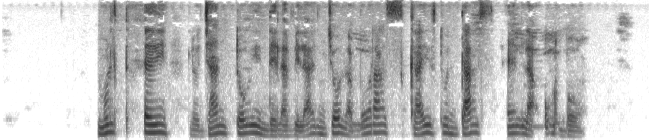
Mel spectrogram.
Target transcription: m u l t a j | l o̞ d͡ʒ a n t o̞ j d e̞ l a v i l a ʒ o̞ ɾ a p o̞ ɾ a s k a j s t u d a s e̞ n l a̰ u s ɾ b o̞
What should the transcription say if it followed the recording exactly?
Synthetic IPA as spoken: m u l t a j | l o̞ d͡ʒ a n t o̞ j d e̞ l a v i l a d͡ʒ o̞ l a b o̞ ɾ a s k a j s t u d a s e̞ n l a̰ u ɾ b o̞

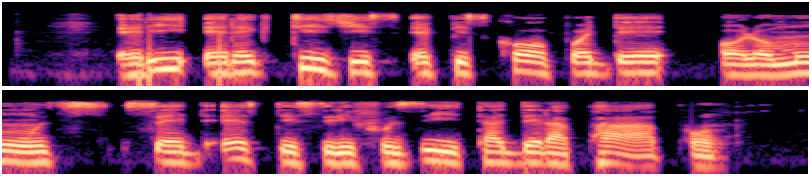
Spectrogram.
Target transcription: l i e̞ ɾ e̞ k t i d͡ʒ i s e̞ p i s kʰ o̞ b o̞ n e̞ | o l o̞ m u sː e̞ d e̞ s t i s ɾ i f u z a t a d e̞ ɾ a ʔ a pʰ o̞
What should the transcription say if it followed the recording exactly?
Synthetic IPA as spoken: l i e̞ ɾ e̞ k t i d͡ʒ i s e̞ p i s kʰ o̞ p o̞ d e̞ | o l o̞ m u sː e̞ d e̞ s t i s ɾ i f u z i t a d e̞ l a p a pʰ o̞

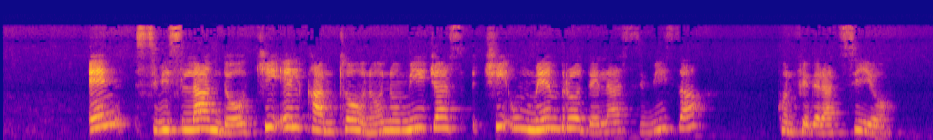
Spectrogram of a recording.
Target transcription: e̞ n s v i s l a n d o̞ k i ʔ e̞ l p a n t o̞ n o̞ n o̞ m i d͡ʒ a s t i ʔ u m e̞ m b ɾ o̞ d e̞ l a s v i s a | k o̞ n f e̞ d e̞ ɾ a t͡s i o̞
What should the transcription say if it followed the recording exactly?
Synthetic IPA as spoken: e̞ n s v i s l a n d o̞ k i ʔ e̞ l k a n t o̞ n o̞ n o̞ m i d͡ʒ a s t͡ʃ i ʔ u m e̞ m b ɾ o̞ d e̞ l a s v i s a | k o̞ n f e̞ d e̞ ɾ a t͡s i o̞

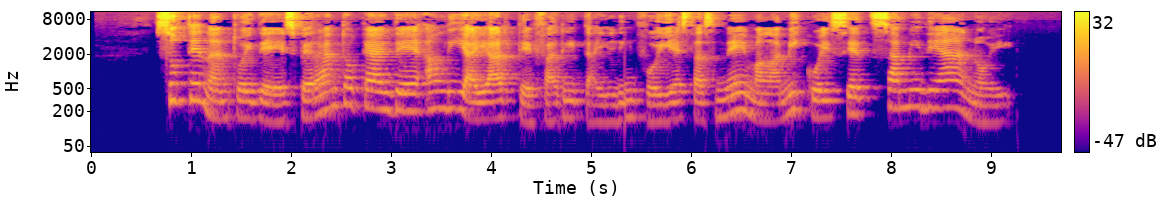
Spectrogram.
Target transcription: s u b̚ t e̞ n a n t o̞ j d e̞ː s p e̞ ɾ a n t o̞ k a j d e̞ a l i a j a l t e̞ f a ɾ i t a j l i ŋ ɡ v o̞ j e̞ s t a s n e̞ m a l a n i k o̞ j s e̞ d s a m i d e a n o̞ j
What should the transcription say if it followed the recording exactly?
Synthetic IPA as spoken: s u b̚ t e̞ n a n t o̞ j d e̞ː s p e̞ ɾ a n t o̞ k a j d e̞ a l i a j a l t e̞ f a ɾ i t a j l i ŋ ɡ v o̞ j e̞ s t a s n e̞ m a l a m i k o̞ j s e̞ d s a m i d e a n o̞ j

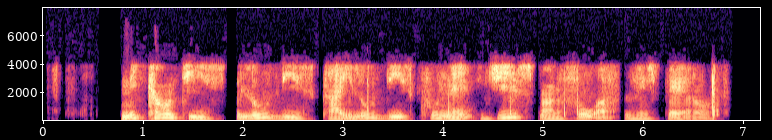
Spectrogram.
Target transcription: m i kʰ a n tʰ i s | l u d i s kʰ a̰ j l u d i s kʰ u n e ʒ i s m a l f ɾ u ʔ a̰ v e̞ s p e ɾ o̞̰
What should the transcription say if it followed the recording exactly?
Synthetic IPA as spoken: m i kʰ a n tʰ i s | l u d i s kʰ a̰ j l u d i s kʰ u n e d͡ʒ i s m a l f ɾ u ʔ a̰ v e̞ s p e ɾ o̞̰

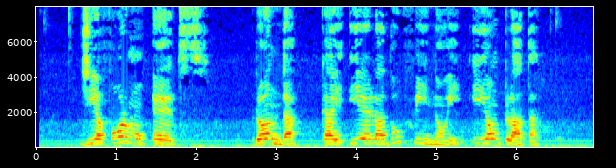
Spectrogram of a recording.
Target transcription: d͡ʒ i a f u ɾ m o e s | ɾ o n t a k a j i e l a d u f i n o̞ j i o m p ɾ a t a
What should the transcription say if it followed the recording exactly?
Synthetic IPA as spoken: d͡ʒ i a f o ɾ m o e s | ɾ o n d a k a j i e l a d u f i n o̞ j i o m p l a t a

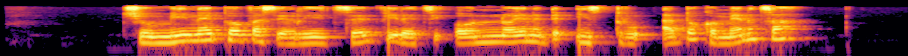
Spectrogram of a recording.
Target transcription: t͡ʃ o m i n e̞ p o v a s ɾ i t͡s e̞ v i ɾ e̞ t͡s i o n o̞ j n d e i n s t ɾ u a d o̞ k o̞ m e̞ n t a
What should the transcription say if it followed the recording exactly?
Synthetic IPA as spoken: t͡ʃ u m i n e̞ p o v a s ɾ i t͡s e̞ v i ɾ e̞ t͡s i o n o̞ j n d e i n s t ɾ u a d o̞ k o̞ m e̞ n t͡s a

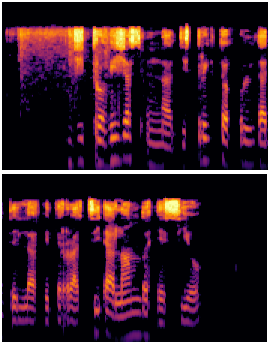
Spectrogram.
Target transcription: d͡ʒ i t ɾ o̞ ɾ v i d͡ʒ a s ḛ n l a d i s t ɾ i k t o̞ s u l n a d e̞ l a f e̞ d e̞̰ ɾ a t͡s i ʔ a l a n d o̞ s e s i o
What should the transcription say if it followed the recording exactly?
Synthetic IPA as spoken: d͡ʒ i t ɾ o̞ v i d͡ʒ a s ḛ n l a d i s t ɾ i k t o̞ f u l d a d e̞ l a f e̞ d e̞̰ ɾ a t͡s i ʔ a l a n d o̞ h e s i o

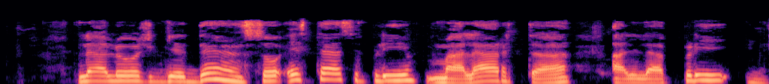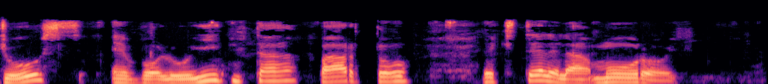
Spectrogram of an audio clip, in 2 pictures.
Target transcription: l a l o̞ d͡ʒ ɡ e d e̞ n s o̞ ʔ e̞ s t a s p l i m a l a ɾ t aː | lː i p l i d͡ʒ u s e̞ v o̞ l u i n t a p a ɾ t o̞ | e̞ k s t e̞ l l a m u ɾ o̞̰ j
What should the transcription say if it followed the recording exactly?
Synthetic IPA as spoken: l a l o̞ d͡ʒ ɡ e d e̞ n s o̞ ʔ e̞ s t a s p l i m a l a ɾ t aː | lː a p l i d͡ʒ u s e̞ v o̞ l u i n t a p a ɾ t o̞ | e̞ k s t e̞ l l a m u ɾ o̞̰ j

